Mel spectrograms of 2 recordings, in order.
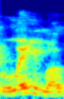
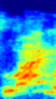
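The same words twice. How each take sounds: First: The name is said like Lima, Peru. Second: The name is said the local Ohio way. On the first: The speaker calls it wrong. "I said Lima" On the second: The speaker calls it right. "but it's Lima, Ohio"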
